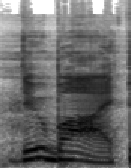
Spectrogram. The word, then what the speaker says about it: Dubai: Dubois. How do I say it? – Dubois. – Dubois. – You put like a random W in there. – That's how I've been saying it. Dubois. – That's not how you say it. That's the point. – Say it again. – Dubai. – Dubai. – Dubai. – Oh, it's bye. – Yeah. – Dubai. – D-O-B-Y.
